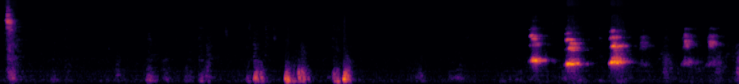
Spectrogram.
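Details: Blenheim Cavalier King Charles Spaniel puppies from a litter of six in a home puppy pen make soft low whimpers and grunts, then a run of sharper high yips spaced about half a second apart, with quiet gaps between.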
